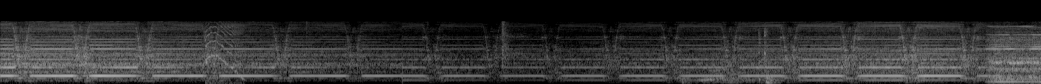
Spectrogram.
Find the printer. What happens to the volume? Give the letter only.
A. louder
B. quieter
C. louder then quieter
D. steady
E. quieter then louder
E.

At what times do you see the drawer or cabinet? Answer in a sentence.
You can hear the drawer or cabinet from 2.0 to 2.5 s and from 6.8 to 7.8 s.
